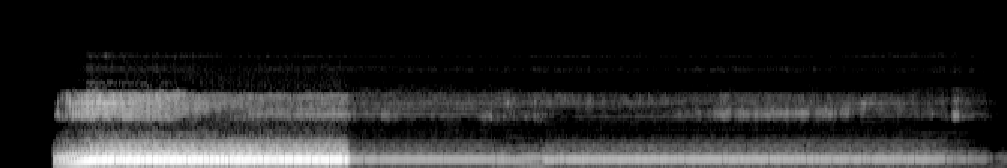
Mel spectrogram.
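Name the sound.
group humming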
